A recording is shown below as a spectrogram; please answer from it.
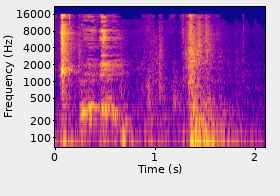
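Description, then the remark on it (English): A locked door rattles and thumps in its frame as someone pushes and pulls at it, trying to come through without it opening, with a heavier bang midway, slightly muffled. “That is the first time I've ever seen someone try to come through that door, so just leave it alone.”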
